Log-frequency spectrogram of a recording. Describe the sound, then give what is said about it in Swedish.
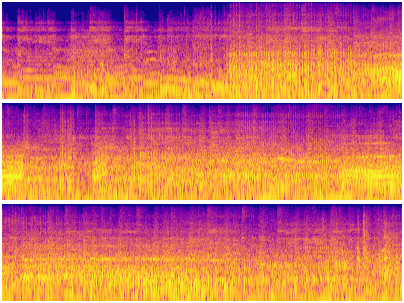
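Go-kart engine driving outdoors, a loud, continuous motor drone with a rough buzzing tone that holds steady for the whole stretch, rising in intensity a few times as the throttle opens. “Go-kart nu.”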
